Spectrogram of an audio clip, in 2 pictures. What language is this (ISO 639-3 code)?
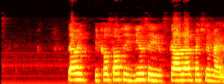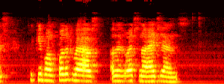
eng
